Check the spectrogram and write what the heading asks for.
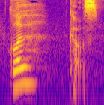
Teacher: グルと言わずに、グルー。グルー。グはほとんどありませんので、めっちゃ短く発音してください。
